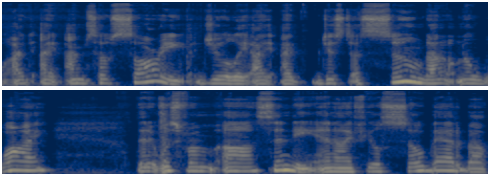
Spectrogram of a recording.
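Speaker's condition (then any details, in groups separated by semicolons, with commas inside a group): No condition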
